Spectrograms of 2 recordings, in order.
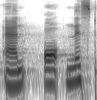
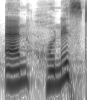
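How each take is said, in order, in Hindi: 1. Honest की शुरुआत एक स्वर से होती है, h नहीं। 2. Honest की शुरुआत में एक सुनाई देने वाली h आवाज़ है। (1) "इसको एन ऑनेस्ट पढ़ते" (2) "तो एन हॉनेस्ट नहीं पढ़ते"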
